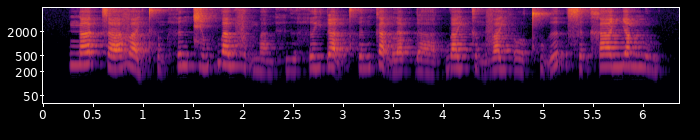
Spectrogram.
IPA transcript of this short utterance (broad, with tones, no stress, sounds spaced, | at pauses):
ŋ aː˦˥ k̚ s aː˨˦ v a˧˩ j t̪ʰ ə̰˧˨ m h ə˧ n t͡ɕ ə˨˦ w h w a˧ w v ə̰˧˨ n m a̤˨˩ ŋ h ɨ̤˨˩ ə̯ h ə˧ j ɗ a̰ː˧˨ n t̪ʰ ə˨˦ n k a̰˧˨ ŋ l a˨˩ k̚ ɗ a̤ː˨˩ k w a˧ j k ə̰˧˨ m v a˧ j ʔ ɔ̤˨˩ t̪ʰ ṵ˧˥ ə̯ | s ə̰˧˨ n x aː˧ ɲ a˧ m ŋ ə̤˨˩ m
